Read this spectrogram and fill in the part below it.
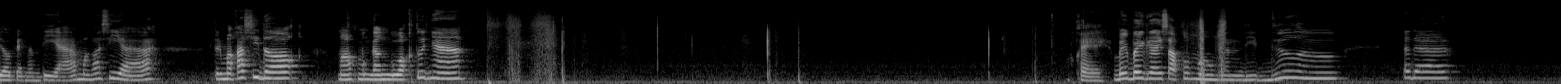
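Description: A young woman talks close up with animation, in a high bright voice.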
